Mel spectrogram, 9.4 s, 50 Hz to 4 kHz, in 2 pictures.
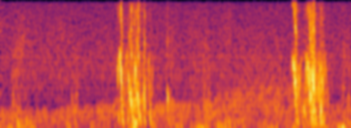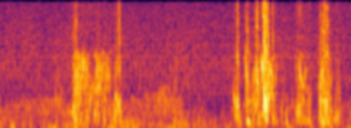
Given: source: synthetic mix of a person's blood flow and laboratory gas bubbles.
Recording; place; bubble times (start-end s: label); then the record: Doppler ultrasound of blood flow; subclavian vein
1.54-2.13 s: bubbles
2.21-2.34 s: bubbles
3.88-4.38 s: bubbles
5.62-6.33 s: bubbles
7.73-8.55 s: bubbles
8.62-8.83 s: bubbles
8.90-9.24 s: bubbles
From the record:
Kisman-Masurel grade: 332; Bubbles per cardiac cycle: rolling drumbeat, 9 or more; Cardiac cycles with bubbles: 50 to 99%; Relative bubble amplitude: moderate (0.250 to 0.450); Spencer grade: 3 (all of the cardiac periods contain showers or single bubble signals, but not dominating or overriding the cardiac motion signals); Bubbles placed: anywhere in the cardiac cycle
